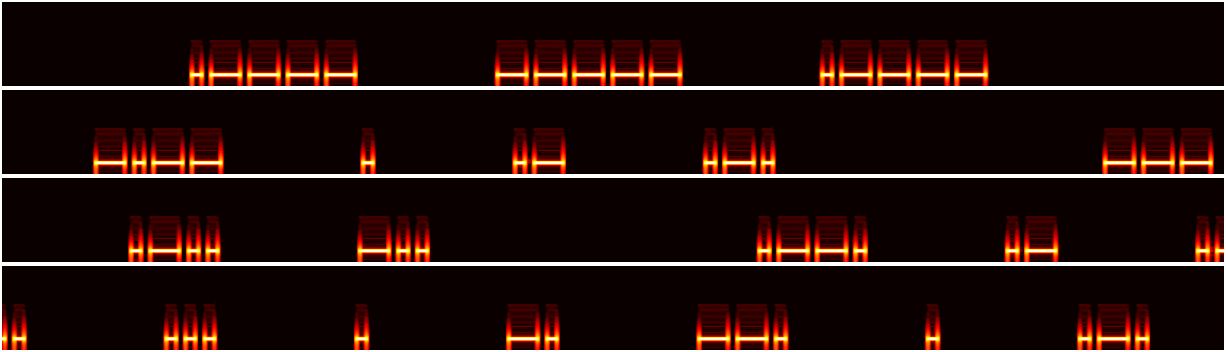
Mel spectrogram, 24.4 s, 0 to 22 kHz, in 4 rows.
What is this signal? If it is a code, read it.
Morse code, heard as a keyed tone, about 25 wpm, spaced as for 10 wpm, 550 Hz. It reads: 101 YEAR OLD PASSENGER
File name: podcast / News headlines-1x-25x10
